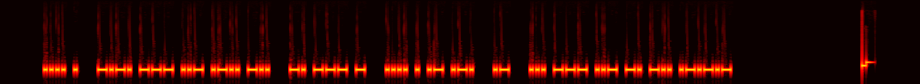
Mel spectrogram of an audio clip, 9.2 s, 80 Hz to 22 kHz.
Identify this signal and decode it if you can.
Morse code, heard as a keyed tone, about 40 wpm, 700 Hz. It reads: HE COULD NOT HEAR A SOUND.
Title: Sentences from Top 1000 Words - Review Part 1 - 40wpm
